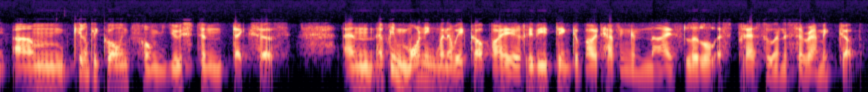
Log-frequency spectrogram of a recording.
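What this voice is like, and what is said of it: Belgian accent. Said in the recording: “you can tell from my accent that I wasn't born and raised here... I come from a little country called Belgium”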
